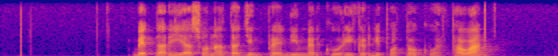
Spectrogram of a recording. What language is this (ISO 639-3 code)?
sun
